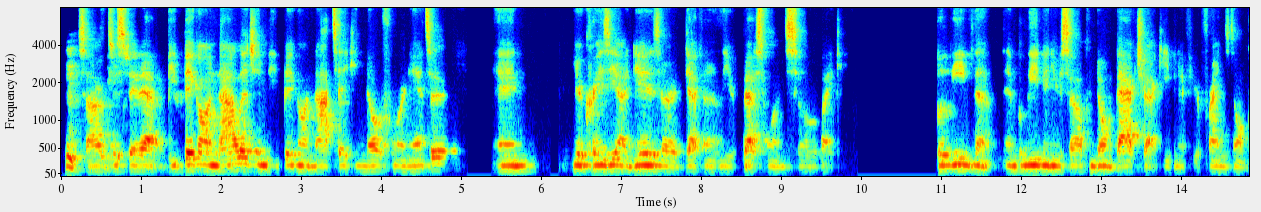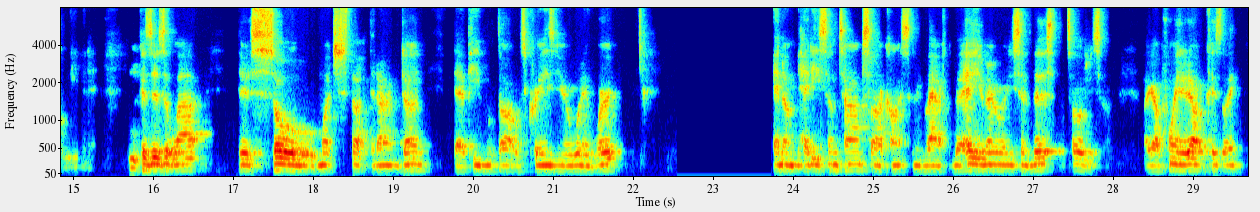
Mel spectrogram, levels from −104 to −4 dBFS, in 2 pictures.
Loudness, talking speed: -24 LUFS, 190 wpm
